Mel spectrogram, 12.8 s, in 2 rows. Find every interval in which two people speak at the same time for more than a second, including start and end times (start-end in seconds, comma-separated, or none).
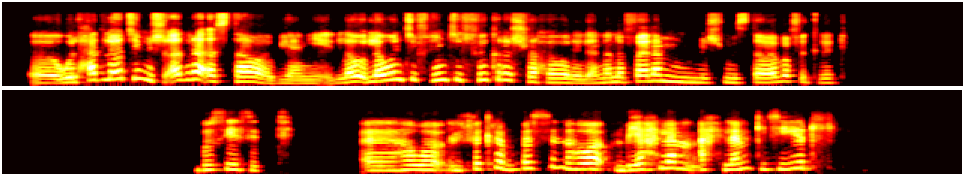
none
